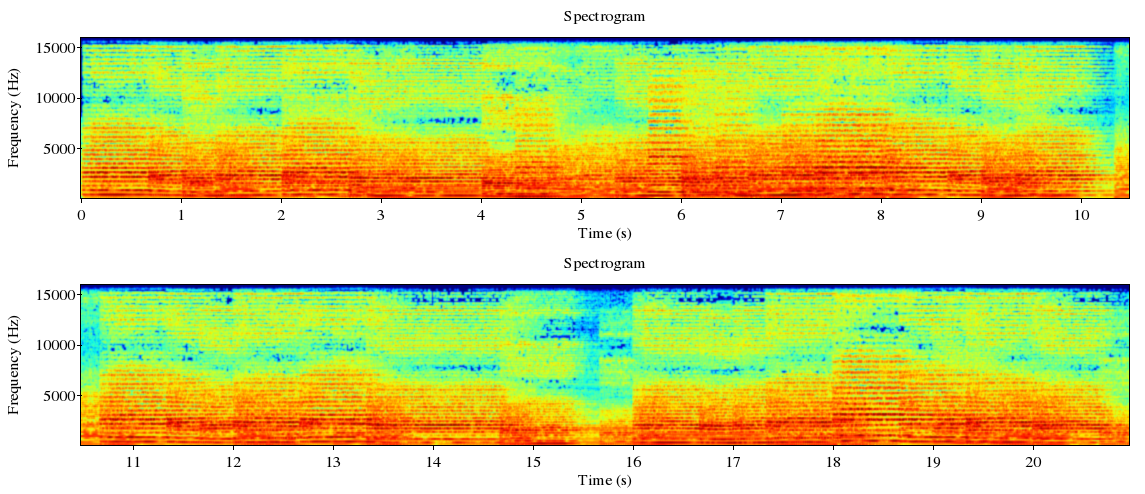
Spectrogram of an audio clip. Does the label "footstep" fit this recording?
No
